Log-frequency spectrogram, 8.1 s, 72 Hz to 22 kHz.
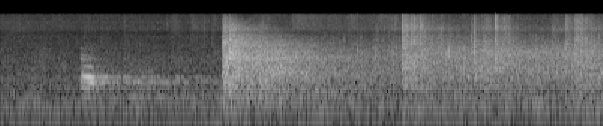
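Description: Electronic start signal for a 100 m hurdles race about a second in: a sharp onset, then a held horn-like tone of nearly two seconds. From about three seconds, a loud, steady rush of noise with scattered sharp knocks while the race runs.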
